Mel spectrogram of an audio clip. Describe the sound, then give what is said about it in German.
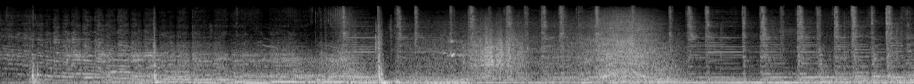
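A car engine runs steadily with a low rumble in a played video clip, revving and accelerating at moments, with clicks and rattles of the vehicle interior; no one speaks. “auch uns ist nicht entgangen, dass du in einem Auto gesessen hast im Tatort”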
